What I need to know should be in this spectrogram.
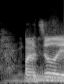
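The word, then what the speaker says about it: Pietila: Pitella? Is that how you say his name? – Pitella, yeah. – Pitella, yeah.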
